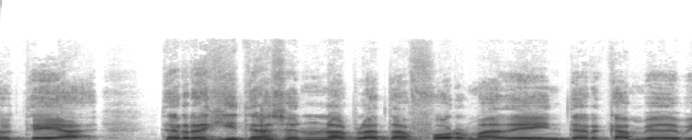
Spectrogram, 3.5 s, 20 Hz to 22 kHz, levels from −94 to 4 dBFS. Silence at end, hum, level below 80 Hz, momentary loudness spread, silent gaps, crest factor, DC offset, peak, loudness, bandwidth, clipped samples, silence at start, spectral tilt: 0 s; none; -68 dBFS; 4 LU; none; 16 dB; under 0.1%; -8 dBFS; -23 LUFS; 13.5 kHz; under 0.1%; 0 s; -5.5 dB/octave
